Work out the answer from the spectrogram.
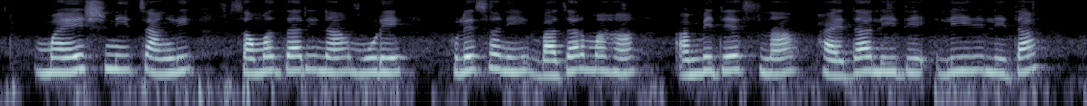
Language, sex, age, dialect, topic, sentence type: Marathi, female, 18-24, Northern Konkan, banking, statement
